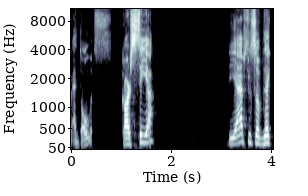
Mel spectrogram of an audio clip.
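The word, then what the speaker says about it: Adolis: So with the changes with Justin Crawford and Addios, Adolles, that's how you say his name, Adolles, Garcia, the absence of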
